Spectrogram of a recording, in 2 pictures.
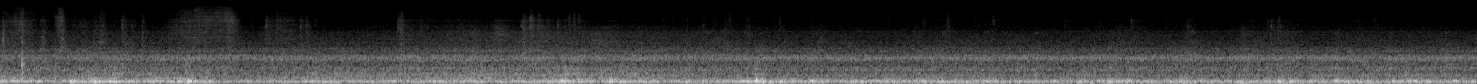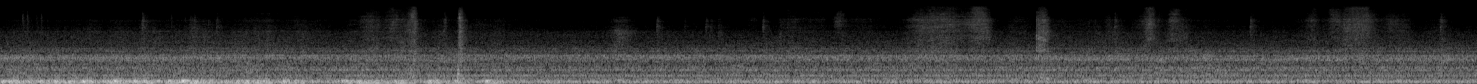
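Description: Metro-North commuter train heard from inside its front car: a steady rumble of wheels on the rails, with a faint steady hum and scattered clicks. About two-thirds of the way through the rumble drops and the sound goes quieter as the train slows.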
